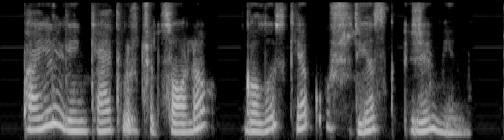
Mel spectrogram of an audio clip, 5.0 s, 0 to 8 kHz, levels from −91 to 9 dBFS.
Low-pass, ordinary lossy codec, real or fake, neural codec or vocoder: 7.2 kHz; MP3, 64 kbps; fake; vocoder, 22.05 kHz, 80 mel bands, HiFi-GAN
